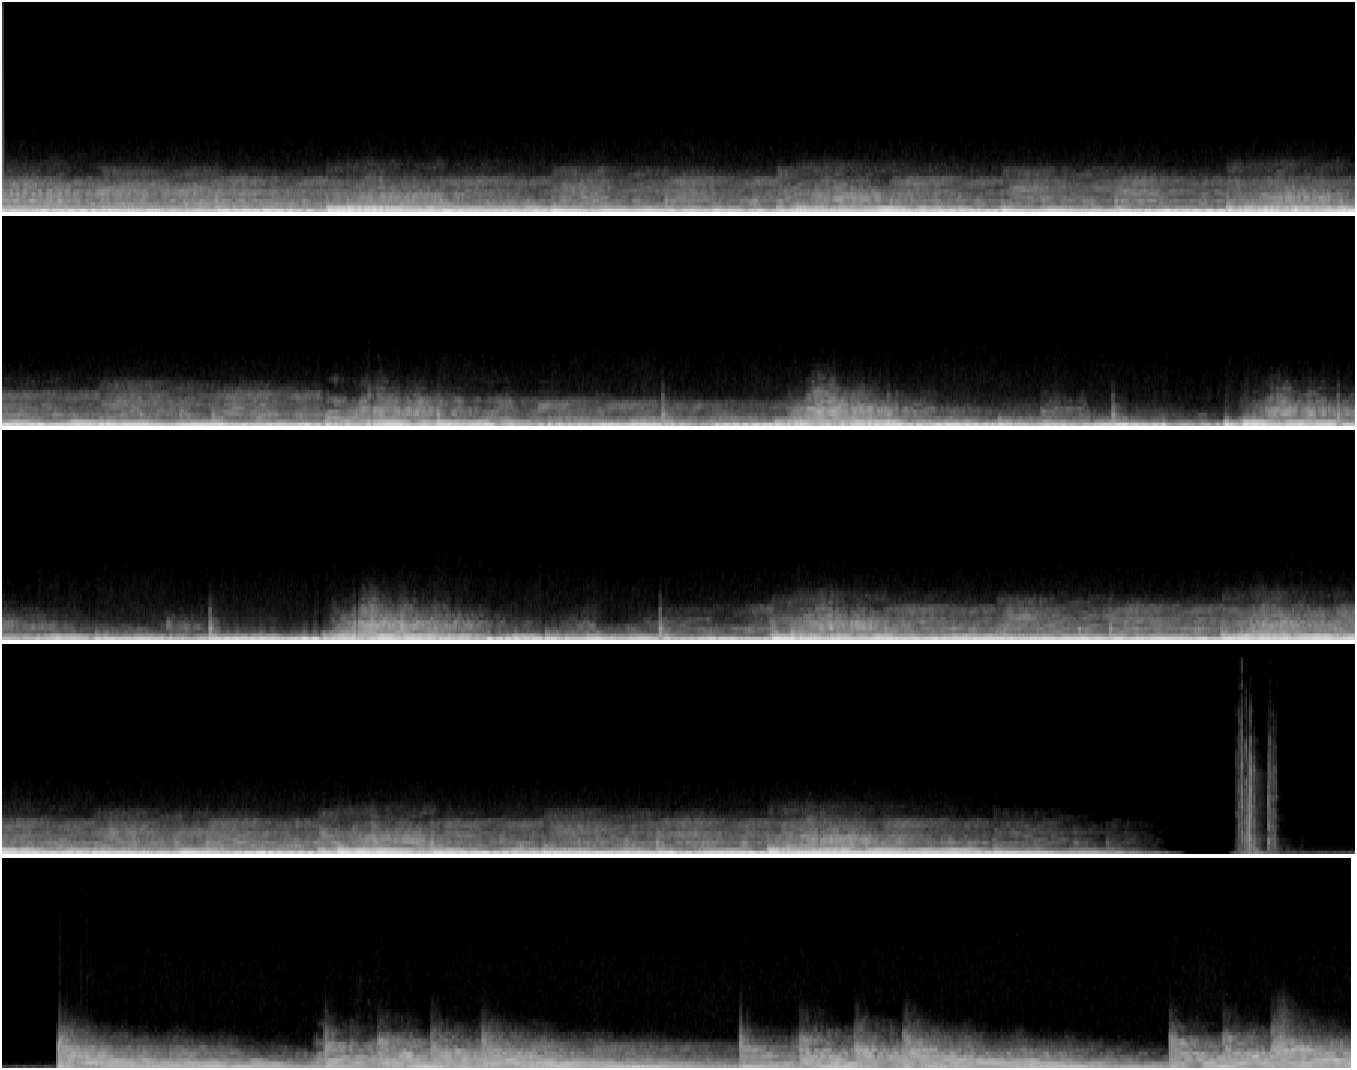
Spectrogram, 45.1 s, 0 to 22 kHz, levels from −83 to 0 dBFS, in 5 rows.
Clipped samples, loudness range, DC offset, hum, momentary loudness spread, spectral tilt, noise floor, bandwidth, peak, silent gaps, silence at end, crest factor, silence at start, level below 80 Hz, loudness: under 0.1%; 9 LU; under 0.1%; none; 10 LU; -9.5 dB/octave; -58 dBFS; 5.4 kHz; -6 dBFS; 34.97-35.23 s; 0 s; 12 dB; 0 s; -50 dBFS; -20 LUFS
